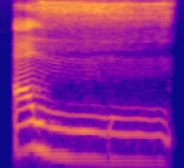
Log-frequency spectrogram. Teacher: اس طرح آپ دیکھیں کہ از زا ہے، از کر لو. تو زا میں آپ دیکھیں آواز چل رہی نا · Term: صفیر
